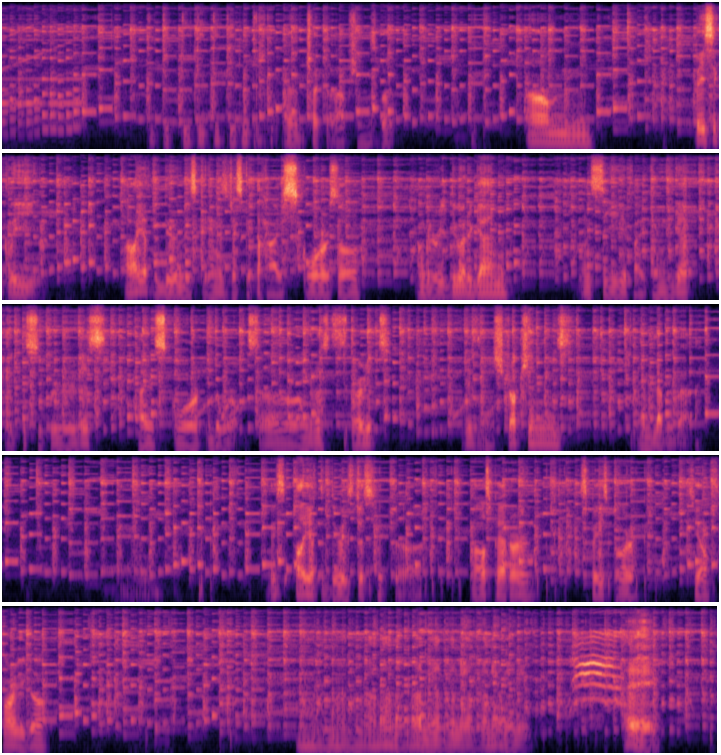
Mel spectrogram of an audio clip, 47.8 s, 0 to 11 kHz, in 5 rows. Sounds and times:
Music: 0.0 - 47.7
Speech: 2.0 - 5.2, 7.0 - 7.9, 9.2 - 10.1, 11.2 - 14.4, 15.1 - 16.4, 17.3 - 24.3, 25.2 - 26.7, 27.5 - 28.4, 30.3 - 30.8, 32.2 - 37.3, 37.9 - 38.8, 42.2 - 45.3, 46.5 - 47.1.

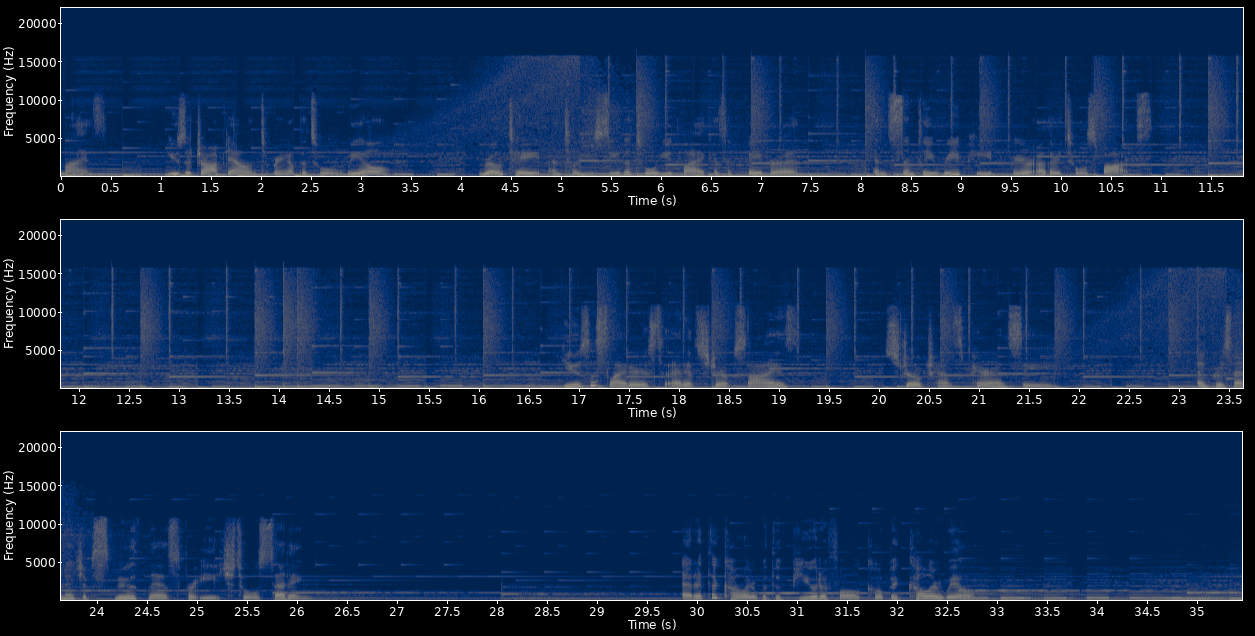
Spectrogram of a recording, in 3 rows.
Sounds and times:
Speech: 0.0 - 0.4, 1.1 - 3.3, 4.2 - 7.4, 8.1 - 10.9, 16.9 - 19.2, 20.1 - 21.8, 23.2 - 26.2, 29.9 - 32.9
Music: 0.0 - 35.4.

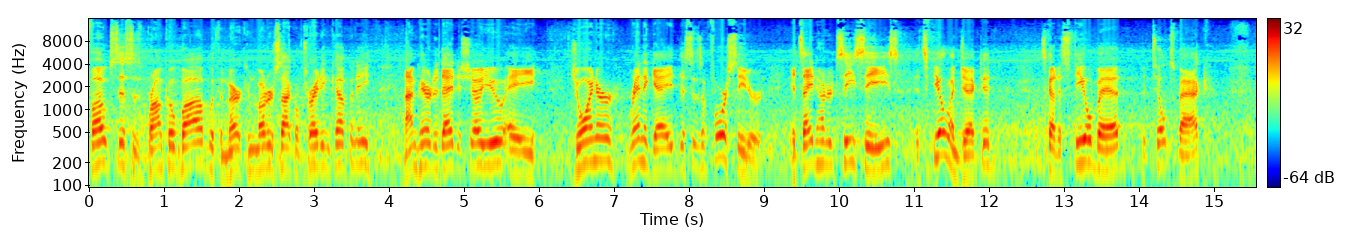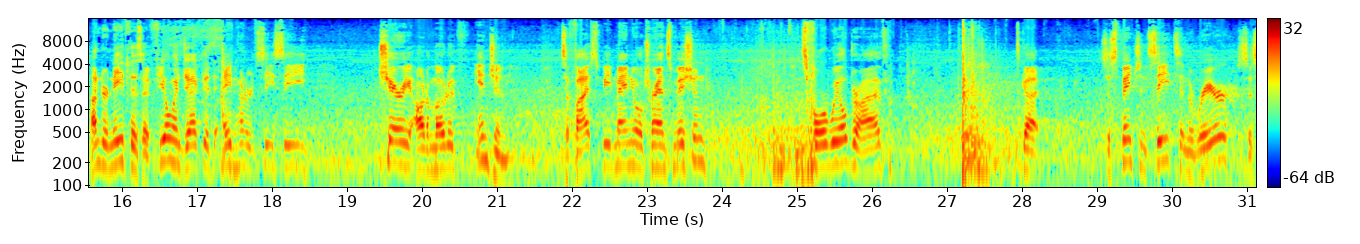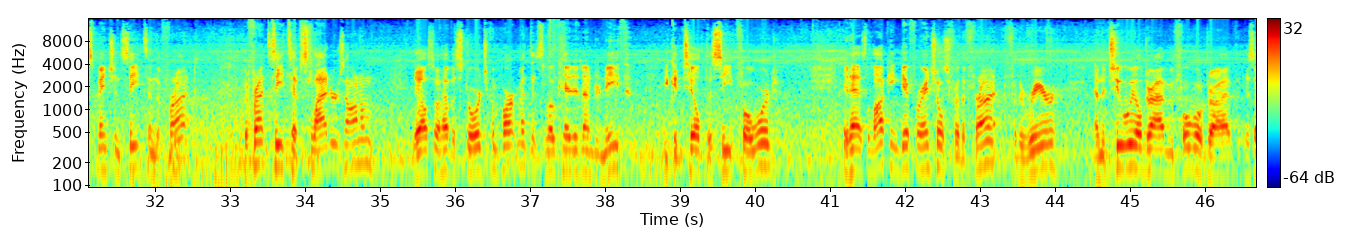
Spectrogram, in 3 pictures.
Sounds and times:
Speech: 0.0 - 12.1, 12.7 - 15.0, 15.6 - 18.5, 19.4 - 23.8, 25.1 - 26.3, 27.9 - 28.3, 29.0 - 32.6, 33.2 - 40.4, 41.2 - 46.6.

